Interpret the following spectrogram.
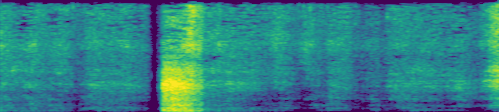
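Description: Near silence, broken once about a second in by a short scrape of chalk on a blackboard as a word is written.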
